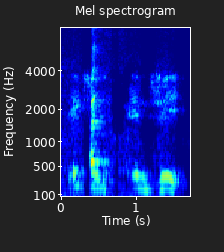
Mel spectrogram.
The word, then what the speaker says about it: Hung: H-U-N-G, Hum, like that kind of. Yeah, it will sound like Hung, H-U-N-G.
